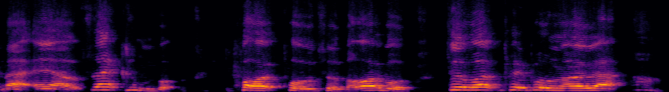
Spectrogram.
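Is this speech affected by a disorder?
Yes: cerebral palsy; cerebral palsy since birth, physical disability only, manual wheelchair, support worker takes notes and types for him; NDIS support worker for transport, getting on and off stage, personal care.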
